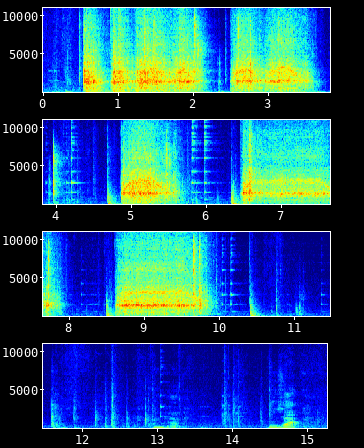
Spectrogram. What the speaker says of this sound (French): On va déjà moudre tout ça.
